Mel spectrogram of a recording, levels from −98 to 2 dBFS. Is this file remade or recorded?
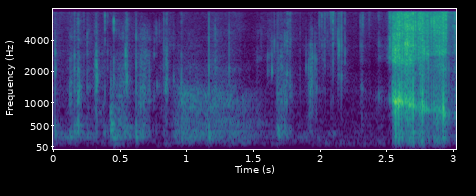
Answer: remade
